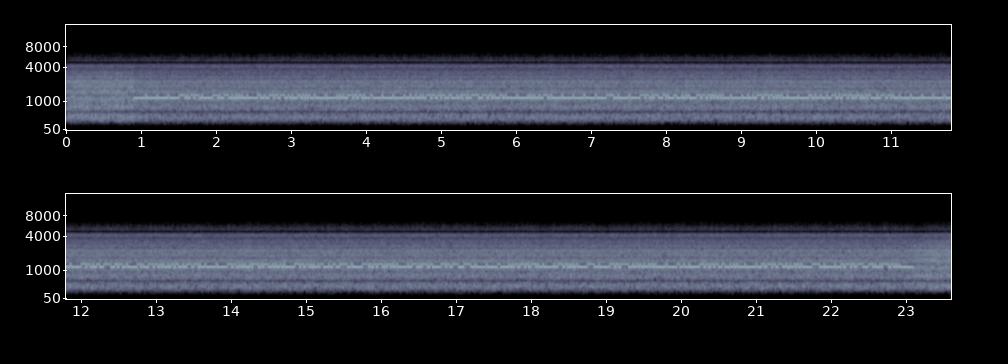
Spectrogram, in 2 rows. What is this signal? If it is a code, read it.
RTTY (50 baud, 170 Hz shift), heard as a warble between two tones, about 1280 Hz centre, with radio static. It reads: HNYP NUYY GVQJ LCDT UYAT ZGCX RXQA YPQN DBAG WTLG FLAH YEZF RBWT DAEV OTVS HART TJJP LCXU NJTU OHER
